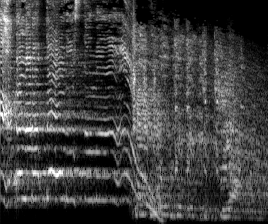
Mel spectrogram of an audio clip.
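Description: A Sikh devotional song in a breakdown with the bass cut out. About halfway through, the whole mix slides down in pitch and slows, and the full beat with heavy bass comes back right at the end.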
